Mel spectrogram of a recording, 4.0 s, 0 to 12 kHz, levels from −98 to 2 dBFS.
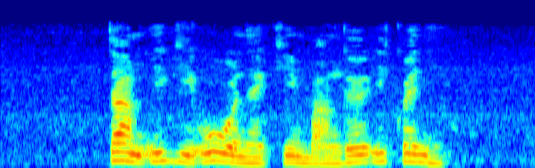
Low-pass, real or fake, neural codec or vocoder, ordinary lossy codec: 7.2 kHz; real; none; MP3, 64 kbps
